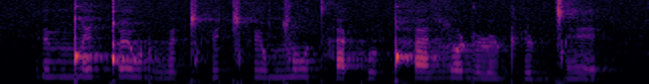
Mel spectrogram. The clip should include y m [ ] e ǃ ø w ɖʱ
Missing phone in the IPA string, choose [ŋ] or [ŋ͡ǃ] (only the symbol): ŋ͡ǃ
